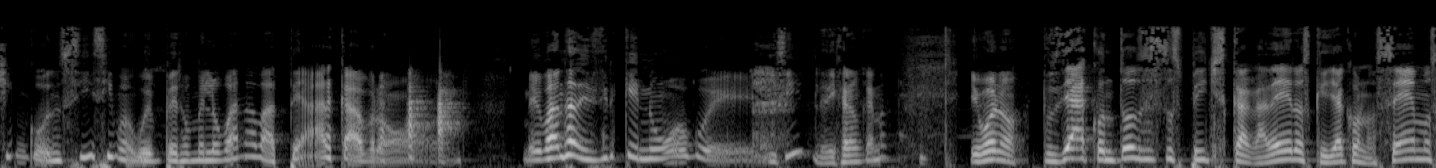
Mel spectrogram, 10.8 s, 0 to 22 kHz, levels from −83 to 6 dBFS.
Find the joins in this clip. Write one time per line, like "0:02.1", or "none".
0:07.2
0:07.7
